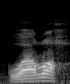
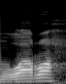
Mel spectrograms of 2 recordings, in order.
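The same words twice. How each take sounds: No difference in how they are said.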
